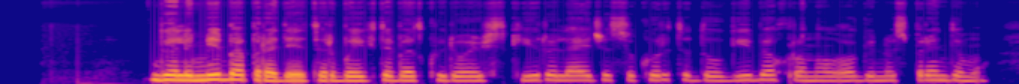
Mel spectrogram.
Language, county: Lithuanian, Kaunas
